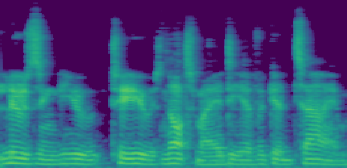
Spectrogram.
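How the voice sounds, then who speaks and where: A man's put-on character voice, fairly low in pitch, at a moderate pace with monotone, flat intonation. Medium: read story. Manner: purring, flirtatious.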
